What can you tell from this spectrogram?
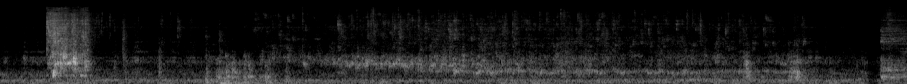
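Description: Water heating in a stainless steel pot on the stove, not yet boiling: a steady hiss with scattered small ticks. There is a short, sharper knock about half a second in.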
